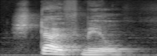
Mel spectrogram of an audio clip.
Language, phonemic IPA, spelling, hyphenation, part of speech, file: Dutch, /ˈstœy̯fmeːl/, stuifmeel, stuif‧meel, noun, Nl-stuifmeel.ogg
- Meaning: 1. pollen (fine granular substance produced in flowers) 2. flour dispersed in a flour mill due to grinding, stive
